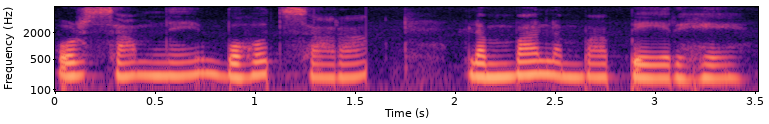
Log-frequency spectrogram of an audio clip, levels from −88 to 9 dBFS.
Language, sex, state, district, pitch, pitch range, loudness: Hindi, female, Arunachal Pradesh, Lower Dibang Valley, 205 Hz, 195-215 Hz, -17 LUFS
